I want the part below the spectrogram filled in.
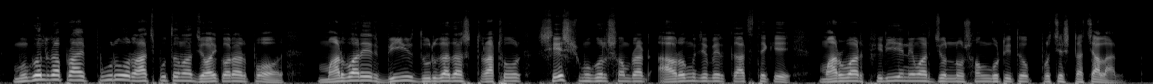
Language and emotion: Bengali, neutral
